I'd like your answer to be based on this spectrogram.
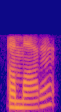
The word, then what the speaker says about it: Amada: Amada, AMADA, Ramos, RAMOS, Garcia, GARCIA.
